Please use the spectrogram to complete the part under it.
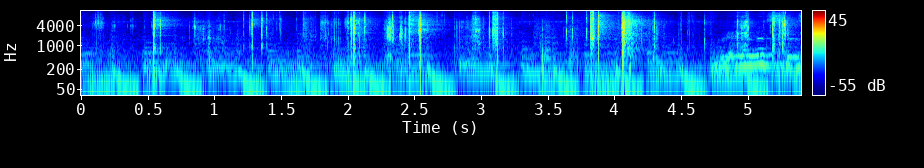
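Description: Plastic packaging around a pack of snow crab clusters torn and cut open with scissors, giving sharp repeated crinkles, snips and crackles up close, with loud bursts spread across several seconds.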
